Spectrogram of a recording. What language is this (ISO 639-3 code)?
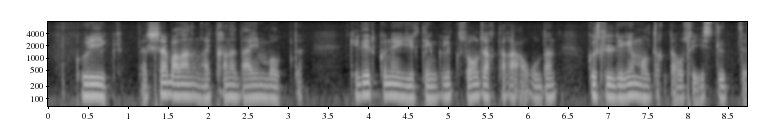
kaz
